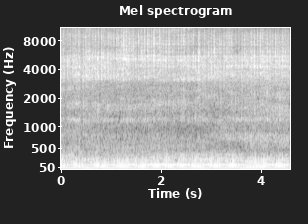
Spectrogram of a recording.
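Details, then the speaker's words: Square-body Chevy 4-speed 4WD, freshly rebuilt engine (new cam, lifters, valve job, bearings, rings, gaskets), good oil pressure, no leaks, belt squeak noted: deep steady exhaust rumble with slight cam lope, no knocks or ticks; normal running. "Guess what it is? Runs good. Good oil pressure. Don't seem to leak nothing now."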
